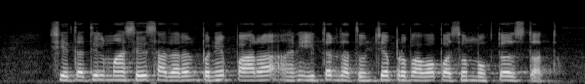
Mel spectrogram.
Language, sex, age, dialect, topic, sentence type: Marathi, male, 18-24, Standard Marathi, agriculture, statement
